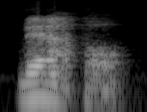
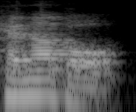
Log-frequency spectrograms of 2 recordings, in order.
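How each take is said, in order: First: "Renato" begun with a tapped R, close to a D; Japanese pronunciation. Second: "Renato" begun with an H, as "Henato"; H pronunciation. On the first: Showing the character's name in Japanese, tapped R. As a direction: tap the R of "Renato" lightly. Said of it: "in Japanese". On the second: Showing what the name is not in Japanese, H sound. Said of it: "his name is not Renato". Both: Shown as a demonstration.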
